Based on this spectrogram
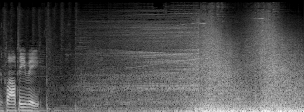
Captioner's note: dramatic roaring and boom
